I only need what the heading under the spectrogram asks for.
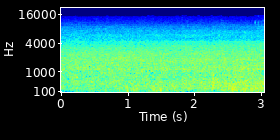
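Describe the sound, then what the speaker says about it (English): Ocean surf rolls in as a constant broadband wash for a yoga class's relaxation, steady and fairly close with no voices, the roar holding even without distinct breaking crests. "Listen to the sound of the ocean and the sound of your breath."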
